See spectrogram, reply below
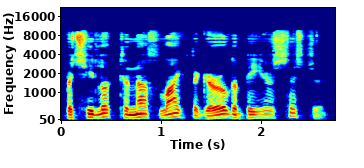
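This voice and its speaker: A man reading a suspense novel as an audiobook narrator, measured and dramatic. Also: on the low side, animated, no room sound.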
